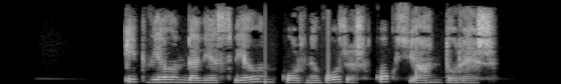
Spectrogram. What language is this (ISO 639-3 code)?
chm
